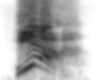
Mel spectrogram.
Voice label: Female Fight Appear; Mighty Party; Android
